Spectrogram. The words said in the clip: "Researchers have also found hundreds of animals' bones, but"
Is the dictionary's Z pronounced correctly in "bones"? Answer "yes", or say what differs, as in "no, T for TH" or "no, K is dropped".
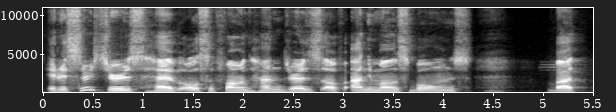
no, S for Z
